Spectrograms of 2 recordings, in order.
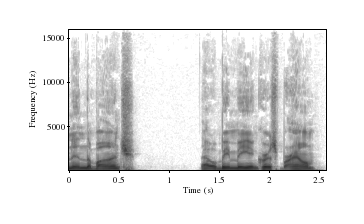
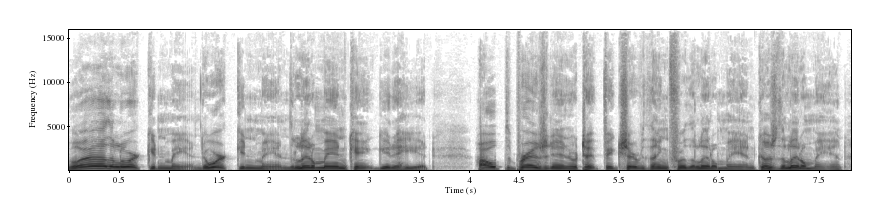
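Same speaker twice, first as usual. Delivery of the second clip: mock whine; 4 semitones higher than usual. Radio host mimicking people who blame the system, whining. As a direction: whine it like a hammed-up complainer. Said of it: "they always whine when they're saying it".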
